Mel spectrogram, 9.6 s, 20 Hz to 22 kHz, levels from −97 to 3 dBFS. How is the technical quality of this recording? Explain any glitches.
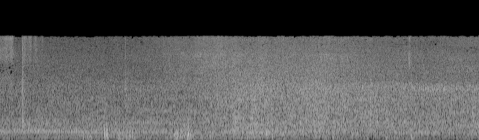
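The quality takes a clear hit from what's most likely MP3 compression, running through the whole recording. The damage is plainly audible: the sound has a watery, swirly texture, and sharp attacks smear rather than snap. That fits a very low bitrate, around 30 kbps. With so few bits, the encoder drops quieter frequency lines, which then flicker on and off between frames. That flicker is what gives the audio its swirl.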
